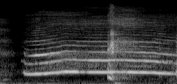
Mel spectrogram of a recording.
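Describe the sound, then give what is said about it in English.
A voice imitates a cheesy slow-motion movie scream, mimicking a film character slipping on a rolling rock: one loud, drawn-out wail held at a steady, slightly falling pitch for over a second and a half, broken by a brief breathy catch midway. “like the, the, the cheesiest it's, scream it's in the world it's just cheesy it's like so slow-mo drawn out”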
